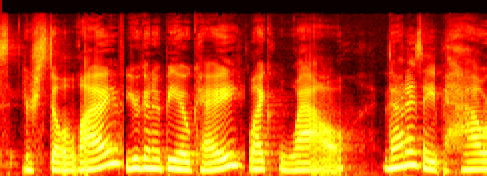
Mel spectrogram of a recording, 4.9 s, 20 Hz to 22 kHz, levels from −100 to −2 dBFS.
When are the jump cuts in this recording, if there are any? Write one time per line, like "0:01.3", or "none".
0:01.2
0:02.4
